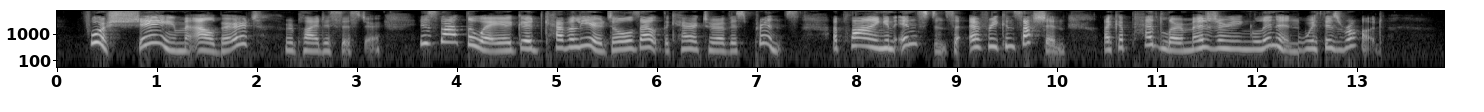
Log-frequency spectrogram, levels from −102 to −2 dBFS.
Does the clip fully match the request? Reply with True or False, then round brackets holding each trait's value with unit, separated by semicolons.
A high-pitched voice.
True (290 Hz)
